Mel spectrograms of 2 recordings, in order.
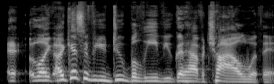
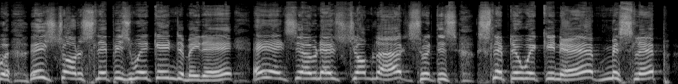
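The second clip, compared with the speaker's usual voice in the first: high-pitched, hammed-up Australian-Cockney babble; bad Australian accent, Cockney-sounding; 8 semitones higher than usual. Ghost father explaining who slipped in, bad Australian-Cockney accent. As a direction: protest in a shrill, botched Australian-Cockney accent. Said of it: "that's Cockney".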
